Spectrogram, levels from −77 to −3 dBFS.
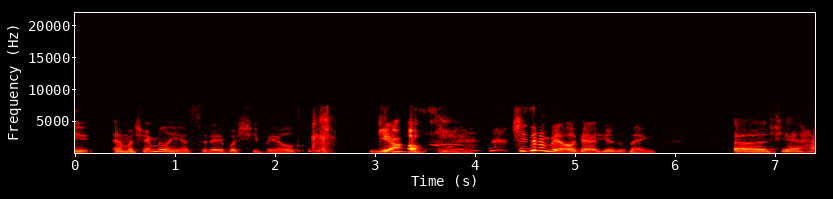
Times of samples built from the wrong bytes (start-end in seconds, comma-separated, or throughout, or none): none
